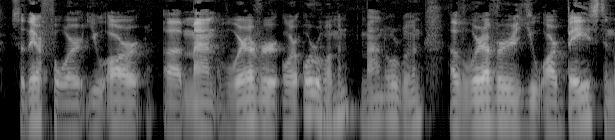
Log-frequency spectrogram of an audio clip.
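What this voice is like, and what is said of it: American accent. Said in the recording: “he says it with an American accent ... I just have an American accent”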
